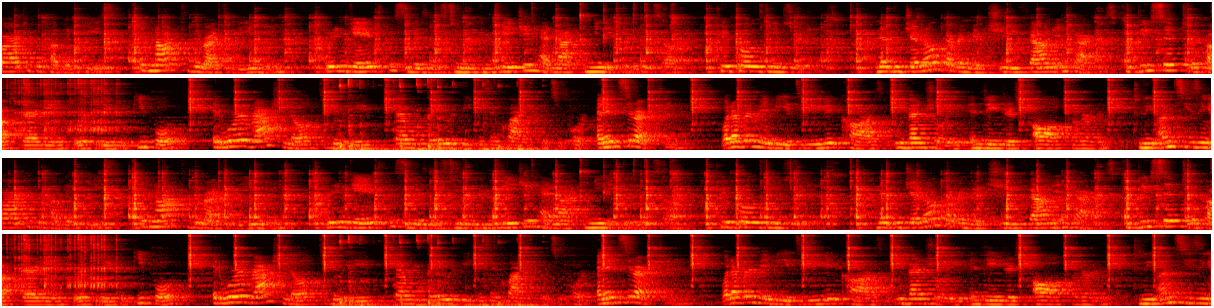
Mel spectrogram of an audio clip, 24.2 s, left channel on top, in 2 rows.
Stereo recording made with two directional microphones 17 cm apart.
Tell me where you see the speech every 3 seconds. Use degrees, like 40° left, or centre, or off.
20° left, 20° left, 20° left, 10° left, 10° right, 10° left, 20° left, 20° left.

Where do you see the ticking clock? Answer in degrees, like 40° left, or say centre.
30° right.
